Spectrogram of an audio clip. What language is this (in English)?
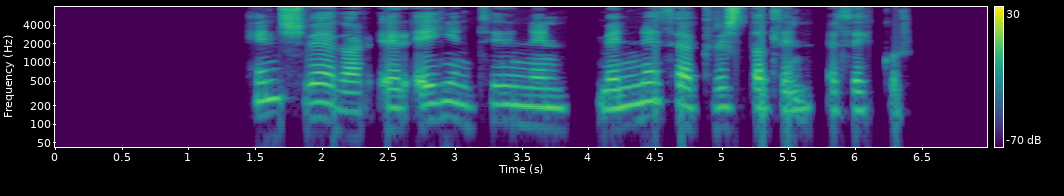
Icelandic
